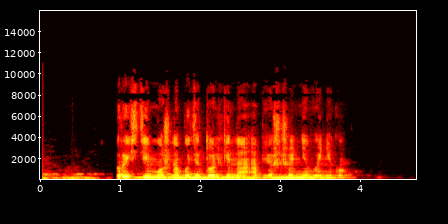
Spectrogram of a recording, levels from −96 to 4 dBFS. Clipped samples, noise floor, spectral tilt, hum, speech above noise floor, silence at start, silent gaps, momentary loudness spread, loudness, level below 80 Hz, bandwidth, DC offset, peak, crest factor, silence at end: under 0.1%; -64 dBFS; -6.5 dB/octave; none; 47 dB; 0.05 s; none; 17 LU; -19 LUFS; -60 dBFS; 8.8 kHz; under 0.1%; -2 dBFS; 16 dB; 0.85 s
